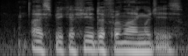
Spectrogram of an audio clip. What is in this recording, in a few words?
interviewee male filler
